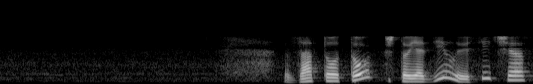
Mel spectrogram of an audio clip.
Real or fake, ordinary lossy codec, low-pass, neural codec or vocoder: real; none; 3.6 kHz; none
